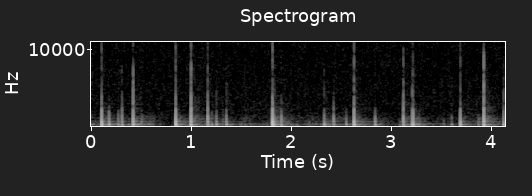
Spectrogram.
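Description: Long nails tap the cover of a pink cardboard hardcover paper notebook held upright, making 21 quick, dry, hollow taps in an uneven rhythm over about four seconds. Each tap is short with almost no ring and centers around 380 Hz, with faint bright clicks on top.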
